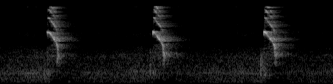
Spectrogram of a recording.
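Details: Pet African grey parrot, male, recorded alone indoors on a phone while mimicking: three bright, high chirps sweeping steeply downward, roughly one per second, in a quiet room.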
